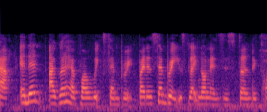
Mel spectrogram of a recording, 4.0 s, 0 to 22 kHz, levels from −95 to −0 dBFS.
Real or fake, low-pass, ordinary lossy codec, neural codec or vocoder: real; 7.2 kHz; none; none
